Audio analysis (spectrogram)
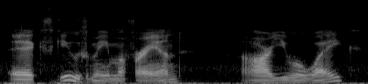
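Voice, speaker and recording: A man playing a friendly, gentlemanly Old West sheriff in a western audio roleplay, folksy and reassuring as he talks to the listener. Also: deep voice, big pitch swings, full character voice. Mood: reassuring, kindly. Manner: folksy, unhurried, reassuring cowboy talk.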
